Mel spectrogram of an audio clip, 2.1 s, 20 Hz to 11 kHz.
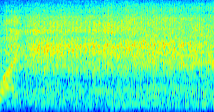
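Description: Four speedway bikes' 500cc single-cylinder methanol engines running hard as the riders leave the start gate and accelerate away, a dense, steady engine din.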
